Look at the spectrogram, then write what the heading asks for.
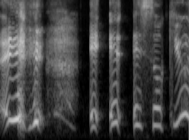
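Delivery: very high, loud, put-on light French accent. Repeating a French lab mate's quoted words to a friend, in a little French accent. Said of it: "I love your little French accent that you did".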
